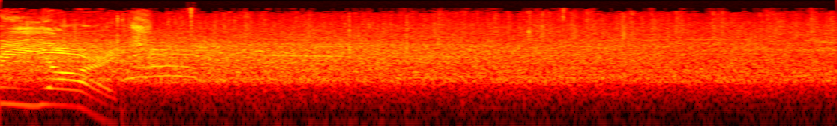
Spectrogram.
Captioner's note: cheering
